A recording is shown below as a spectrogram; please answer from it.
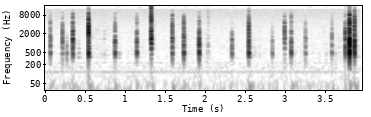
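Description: Long acrylic nails tap and scratch the lid of a closed, hollow, medium-size pink floral Saviland cardboard gift box. The result is an irregular series of quiet, dry, clicky taps with a hollow mid tone around 480 Hz and little ring. Near the end comes a brief cluster of closer, louder taps.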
